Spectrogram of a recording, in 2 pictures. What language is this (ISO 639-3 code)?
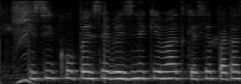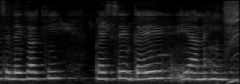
hin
